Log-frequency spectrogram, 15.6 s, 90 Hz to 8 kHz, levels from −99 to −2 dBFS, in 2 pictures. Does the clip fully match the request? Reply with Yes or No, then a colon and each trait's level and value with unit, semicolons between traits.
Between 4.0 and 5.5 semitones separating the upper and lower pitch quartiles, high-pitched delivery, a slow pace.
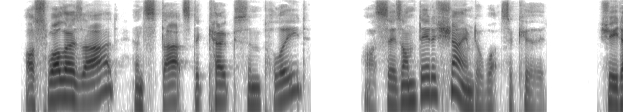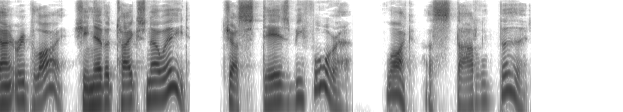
No: average, 4.5 semitones; low, 135 Hz; slow, 125 wpm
